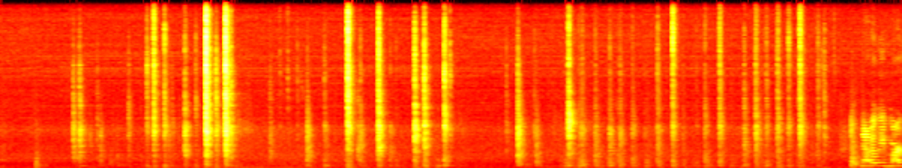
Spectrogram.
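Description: Plastic trim snaps and clicks into place under a hand.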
